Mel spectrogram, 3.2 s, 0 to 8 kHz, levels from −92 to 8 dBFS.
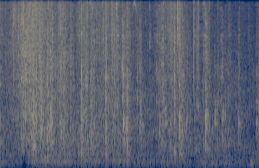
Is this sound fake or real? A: fake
